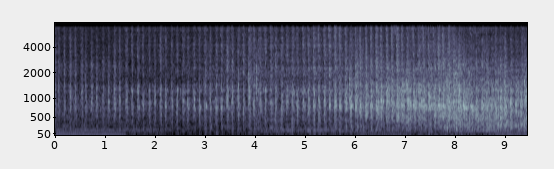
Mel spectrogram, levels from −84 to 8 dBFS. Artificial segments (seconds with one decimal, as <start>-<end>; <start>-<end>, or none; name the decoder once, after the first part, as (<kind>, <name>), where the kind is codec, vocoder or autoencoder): 1.4-6.0 (vocoder, HiFi-GAN); 7.1-7.6; 8.2-8.8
